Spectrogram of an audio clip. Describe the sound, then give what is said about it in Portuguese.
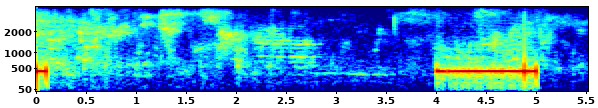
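An outgoing telephone call rings unanswered: a steady, mid-pitched ringback tone lasts about one second after a stretch of quiet talk, and a brief bit of the same tone is heard at the start. “tá tocando e não atende.”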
